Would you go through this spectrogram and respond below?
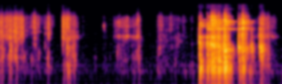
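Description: A cut glass sugar dish gives a series of light, bright clinks and taps, sparse at first and then a denser cluster of close ringing knocks, with no talking.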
